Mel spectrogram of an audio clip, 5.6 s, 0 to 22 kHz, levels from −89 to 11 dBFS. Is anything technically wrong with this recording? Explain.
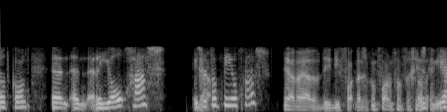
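Yes, there are two things going on. The whole speech clip has been through the iLBC codec, and the damage is plainly audible. It's narrowband, so nothing above 4 kHz makes it through, and the voice comes out clear but somewhat rough and synthetic. iLBC codes each frame's excitation on its own, without leaning on the previous frame. The character here fits its 13.33 kbps mode with 30 ms frames.

On top of that there are two short dropouts from lost iLBC frames, at 0.33 to 0.37 s and again at 2.54 to 2.59 s, each about 30 ms, so a single frame apiece. When a packet goes missing, the decoder fills the hole by repeating the last pitch cycle blended with some noise. You hear a brief held, slightly buzzy or breathy vowel. Since the frames stand alone, the voice snaps back right away.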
